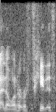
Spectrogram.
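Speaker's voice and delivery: ordinary talk, nothing marked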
